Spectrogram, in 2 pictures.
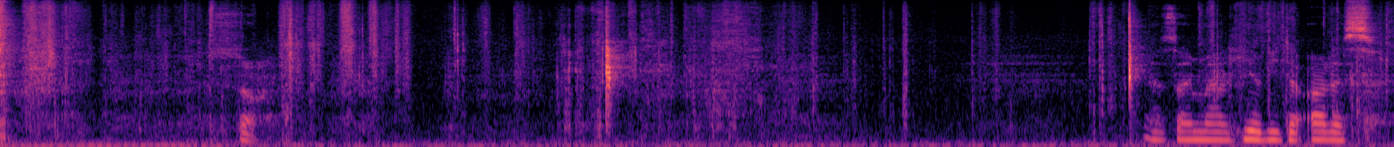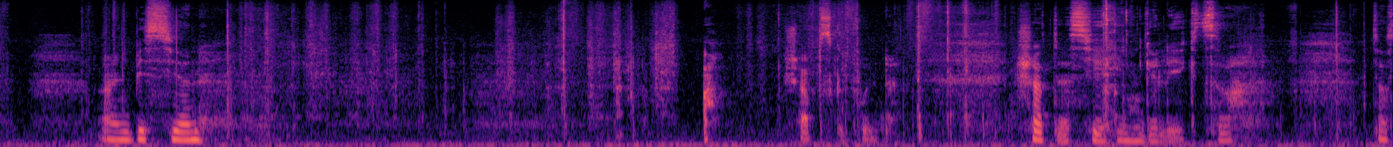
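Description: Paper rustles and crinkles as it is handled up close.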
